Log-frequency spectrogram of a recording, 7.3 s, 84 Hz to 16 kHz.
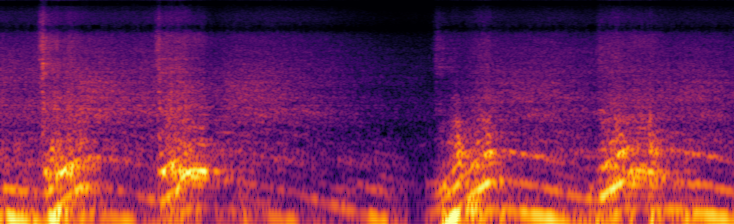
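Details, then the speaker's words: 2008 Acura MDX after fitting 100,000-mile spark plugs, with a less restrictive intake pipe and 1-inch spacer: catches quickly, revs crisply in several blips and settles to a smooth, even idle; runs better than before. "Praise God, this thing sounds so good. It is running so much better than before. It has a nice crisp throttle response, and the exhaust sound did change just slightly."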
